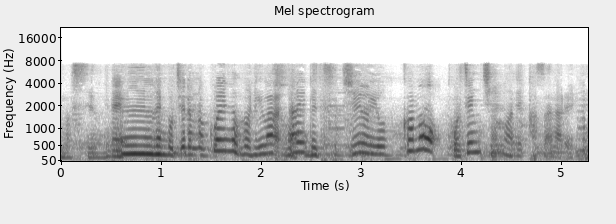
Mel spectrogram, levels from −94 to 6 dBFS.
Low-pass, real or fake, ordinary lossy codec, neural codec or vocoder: 7.2 kHz; fake; Opus, 64 kbps; codec, 16 kHz in and 24 kHz out, 0.6 kbps, FireRedTTS-2 codec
